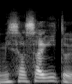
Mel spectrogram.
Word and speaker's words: 陵: えー、天皇陵と言いますと、まあ、三笹木、えー、陵という字はですね、三笹木と読みますね。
